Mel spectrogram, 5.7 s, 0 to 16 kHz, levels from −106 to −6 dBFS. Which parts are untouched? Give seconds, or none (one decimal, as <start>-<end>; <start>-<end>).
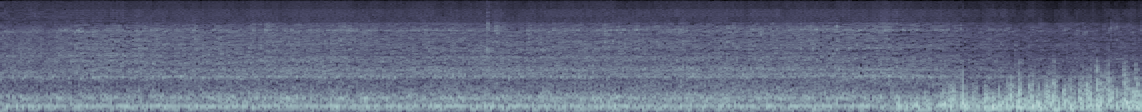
0.9-5.7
